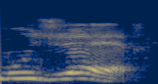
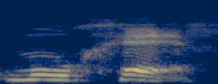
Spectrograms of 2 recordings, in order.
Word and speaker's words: mujer: I'm not saying mujer, it's mujer.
